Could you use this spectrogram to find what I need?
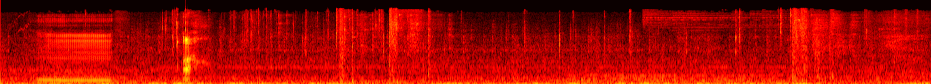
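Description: Large metal gears clank and grind.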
